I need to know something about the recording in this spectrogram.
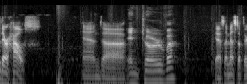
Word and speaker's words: Tölva: about the signal from Tova you have to say it right Tov um so open world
